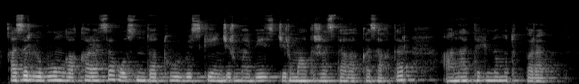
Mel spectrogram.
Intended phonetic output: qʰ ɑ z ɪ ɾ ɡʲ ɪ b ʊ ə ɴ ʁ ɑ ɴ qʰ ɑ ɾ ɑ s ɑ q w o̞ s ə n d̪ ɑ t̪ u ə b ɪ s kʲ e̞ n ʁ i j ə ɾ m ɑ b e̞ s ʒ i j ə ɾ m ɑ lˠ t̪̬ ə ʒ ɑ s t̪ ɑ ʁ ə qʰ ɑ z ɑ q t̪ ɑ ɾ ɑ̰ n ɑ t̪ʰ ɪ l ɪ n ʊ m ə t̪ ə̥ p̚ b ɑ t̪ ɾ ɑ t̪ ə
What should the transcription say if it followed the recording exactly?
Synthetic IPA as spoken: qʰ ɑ z ɪ ɾ ɡʲ ɪ b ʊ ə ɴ ʁ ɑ qʰ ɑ ɾ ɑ s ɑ q w o̞ s ə n d̪ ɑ t̪ʰ u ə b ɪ s kʲ e̞ n ʒ i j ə ɾ m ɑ b e̞ s ʒ i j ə ɾ m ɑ lˠ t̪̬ ə ʒ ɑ s t̪ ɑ ʁ ə qʰ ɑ z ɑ q t̪ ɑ ɾ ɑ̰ n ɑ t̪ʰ ɪ l ɪ n ʊ m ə t̪ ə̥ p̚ b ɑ ɾ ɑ d̪ ə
